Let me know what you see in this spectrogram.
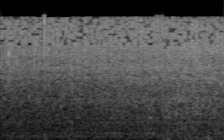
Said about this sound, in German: Also kurz abspülen.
